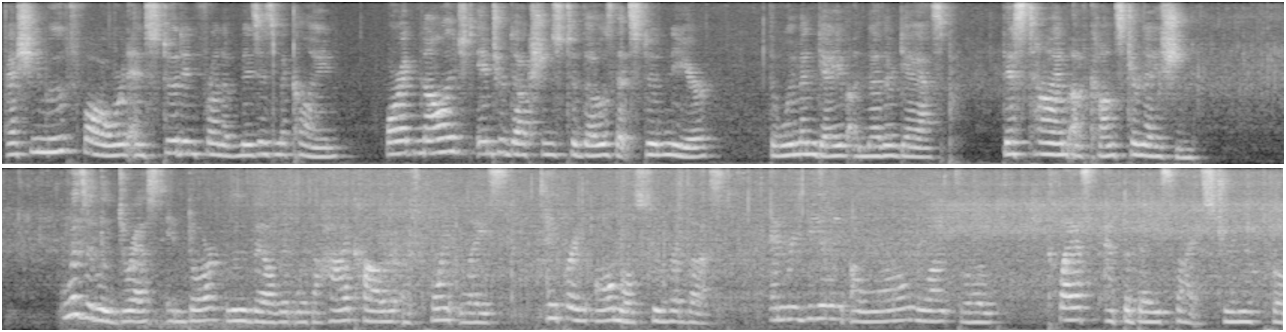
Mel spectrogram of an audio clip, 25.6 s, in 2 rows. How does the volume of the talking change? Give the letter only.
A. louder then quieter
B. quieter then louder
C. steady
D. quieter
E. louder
C.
